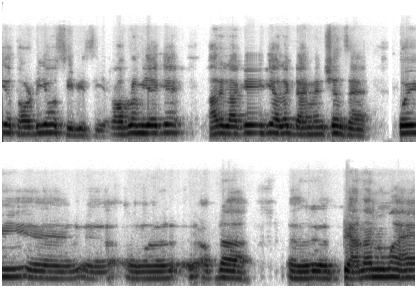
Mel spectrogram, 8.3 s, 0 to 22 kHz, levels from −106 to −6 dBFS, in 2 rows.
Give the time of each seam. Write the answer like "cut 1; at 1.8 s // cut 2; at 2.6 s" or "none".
cut 1; at 1.0 s

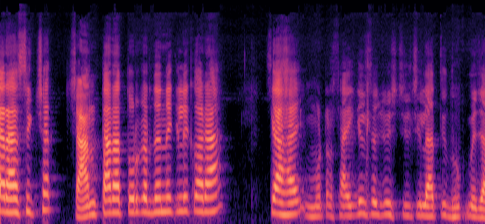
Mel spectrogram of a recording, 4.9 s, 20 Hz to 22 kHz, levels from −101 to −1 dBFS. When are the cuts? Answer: cut 1; at 2.7 s

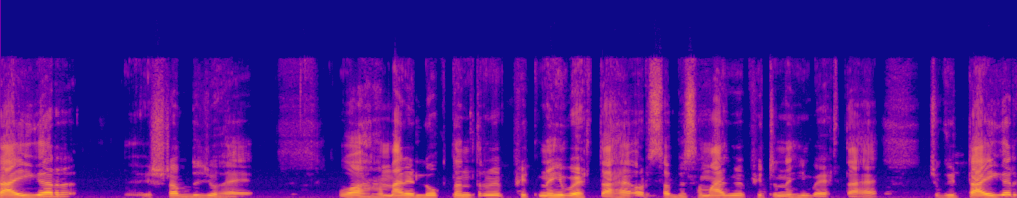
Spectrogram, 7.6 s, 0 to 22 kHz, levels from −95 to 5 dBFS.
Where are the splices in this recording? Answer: none

